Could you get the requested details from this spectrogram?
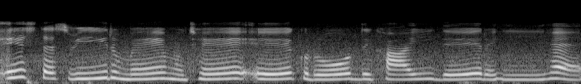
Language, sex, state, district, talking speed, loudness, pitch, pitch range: Hindi, female, Madhya Pradesh, Katni, 105 wpm, -14 LUFS, 250 Hz, 235-265 Hz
